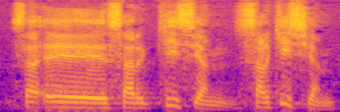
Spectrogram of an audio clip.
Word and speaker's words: Sarkeesian: ¿Alguien sabe cómo se pronuncia bien? Sarkeesian.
